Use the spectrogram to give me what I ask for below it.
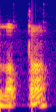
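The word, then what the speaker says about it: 낫다: n Nata seperti ini Nasda tulisannya gini ya Ti bacanya natda ini artinya adalah sembuh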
